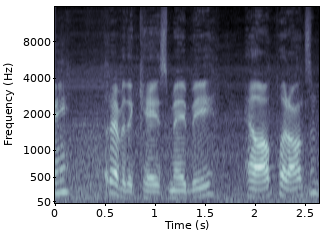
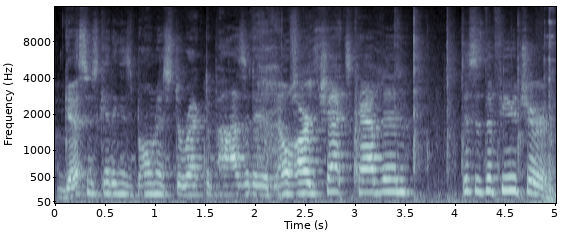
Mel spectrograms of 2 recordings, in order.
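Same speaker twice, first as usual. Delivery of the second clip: rising proud hype; excited boasting; 6 semitones higher than usual. Acted. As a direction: sell it like a triumph. Boss boasting about scheme.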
